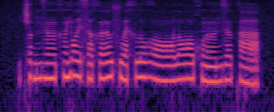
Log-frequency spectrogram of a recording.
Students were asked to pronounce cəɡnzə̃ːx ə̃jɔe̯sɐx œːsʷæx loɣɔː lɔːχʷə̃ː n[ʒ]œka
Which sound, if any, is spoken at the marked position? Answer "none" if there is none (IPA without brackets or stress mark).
z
